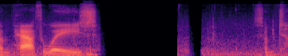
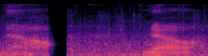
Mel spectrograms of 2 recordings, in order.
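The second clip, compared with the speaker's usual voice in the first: usual speaking voice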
